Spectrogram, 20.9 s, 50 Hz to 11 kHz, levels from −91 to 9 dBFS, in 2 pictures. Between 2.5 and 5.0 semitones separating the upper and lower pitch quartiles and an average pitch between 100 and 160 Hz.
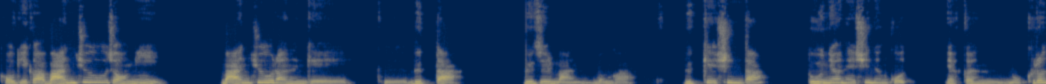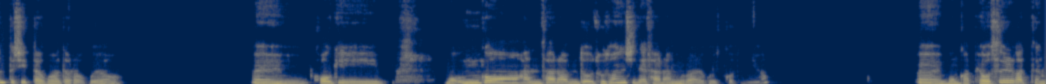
No: average, 3.5 semitones; high, 215 Hz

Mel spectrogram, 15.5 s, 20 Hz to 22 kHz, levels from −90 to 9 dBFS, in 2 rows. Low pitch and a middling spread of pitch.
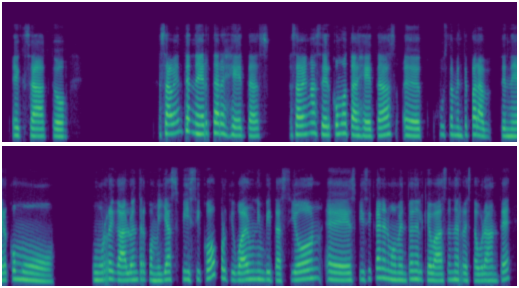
No: high, 215 Hz; average, 3.0 semitones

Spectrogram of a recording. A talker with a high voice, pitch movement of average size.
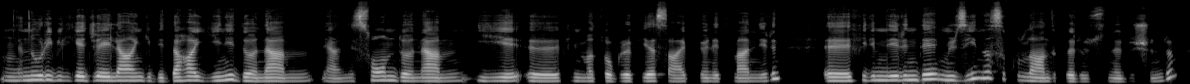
No: medium, 165 Hz; average, 3.7 semitones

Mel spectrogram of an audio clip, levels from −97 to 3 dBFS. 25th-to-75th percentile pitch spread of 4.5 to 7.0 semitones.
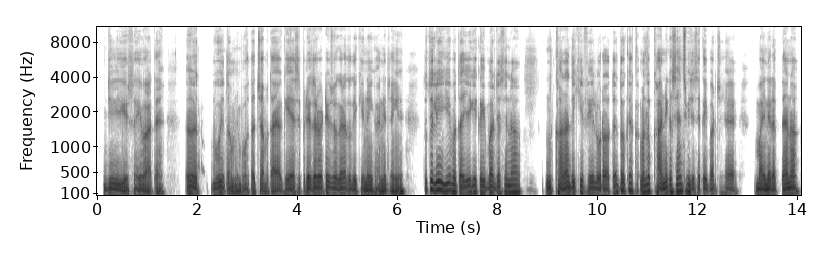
Yes: average, 5.1 semitones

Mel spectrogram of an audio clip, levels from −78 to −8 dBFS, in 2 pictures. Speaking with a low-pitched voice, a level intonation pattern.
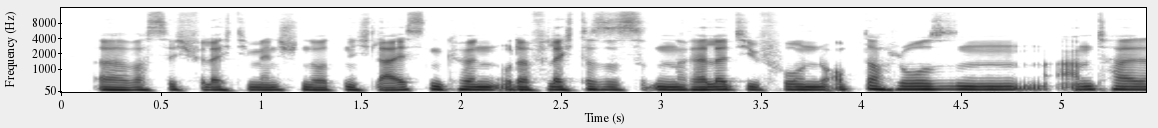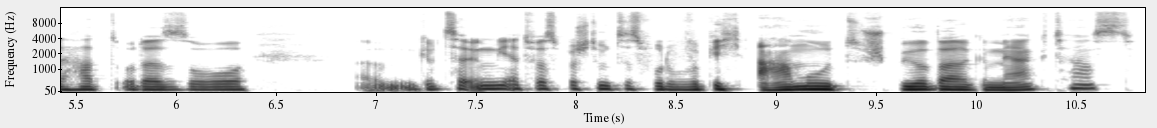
Yes: low, 120 Hz; narrow, 2.2 semitones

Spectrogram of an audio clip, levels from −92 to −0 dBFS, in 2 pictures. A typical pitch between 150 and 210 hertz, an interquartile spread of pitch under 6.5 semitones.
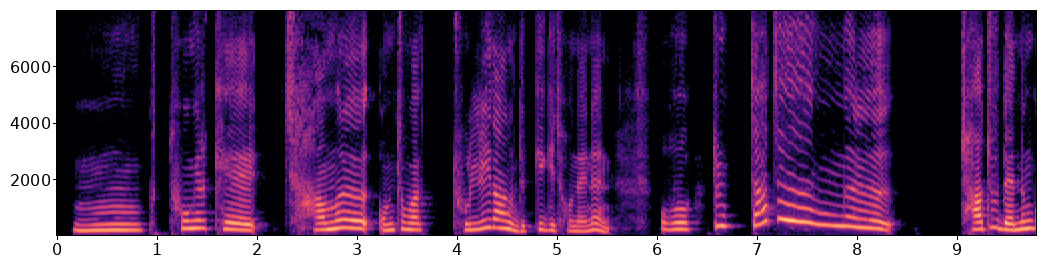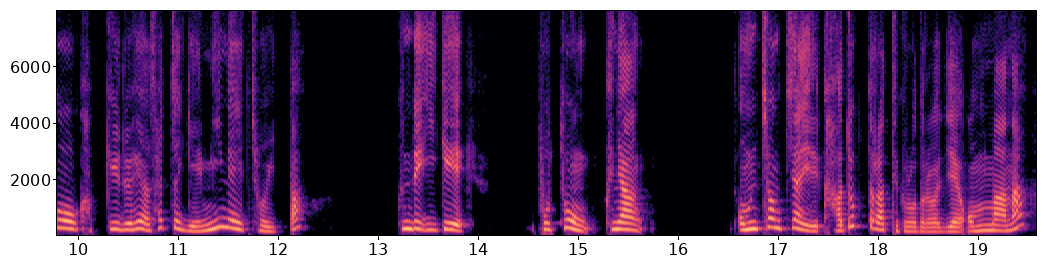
No: high, 235 Hz; average, 5.1 semitones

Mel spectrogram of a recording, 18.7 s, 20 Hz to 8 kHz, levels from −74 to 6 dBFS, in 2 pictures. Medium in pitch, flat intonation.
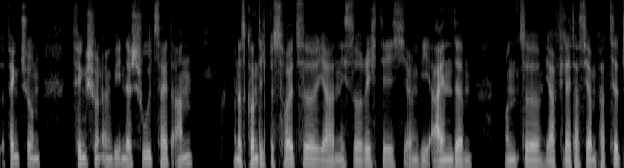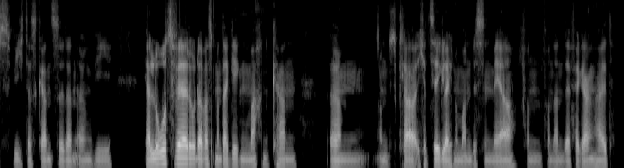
No: very low, 95 Hz; narrow, 2.1 semitones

